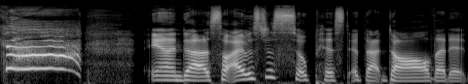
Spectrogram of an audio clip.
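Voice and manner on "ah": put-on high, loud toddler shriek; mock toddler scream. Mom imitating her daughter bolting up screaming. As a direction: scream like a startled little girl. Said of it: "was just like".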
